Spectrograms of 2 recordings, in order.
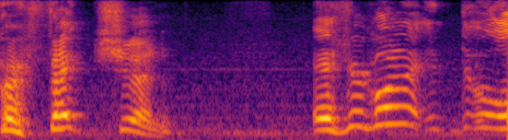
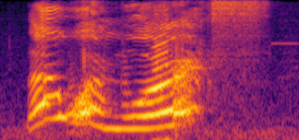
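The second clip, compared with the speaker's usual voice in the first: loud, slow exclamation of disbelief; frustrated yelling; 4 semitones higher, 9 dB louder, slower than usual. Real, not acted. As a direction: cry out higher and louder, exasperated. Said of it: "Sorry that I'm yelling".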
